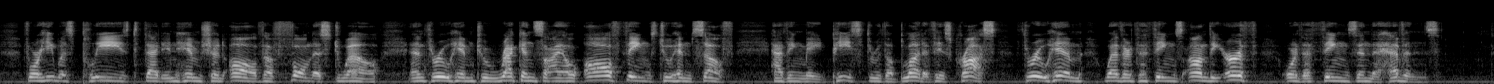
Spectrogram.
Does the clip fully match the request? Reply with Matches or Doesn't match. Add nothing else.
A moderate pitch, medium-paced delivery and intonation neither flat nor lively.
Matches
